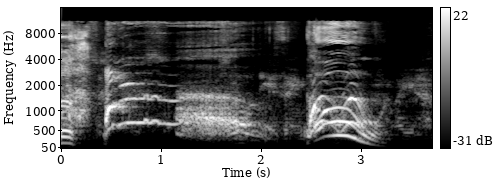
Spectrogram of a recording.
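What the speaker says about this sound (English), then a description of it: "That was a weird howl." A dog lets out two close, loud howls in a home, each a drawn-out wavering cry, the second rising and falling more sharply than the first.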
